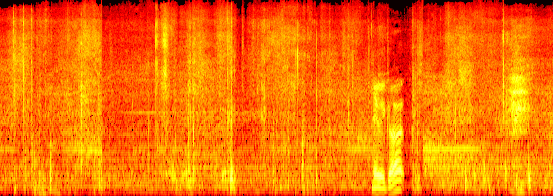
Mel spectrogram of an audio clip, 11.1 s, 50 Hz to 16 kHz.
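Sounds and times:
low steady hum: 0:00.0 - 0:11.0
rope scraping: 0:00.2 - 0:07.5.

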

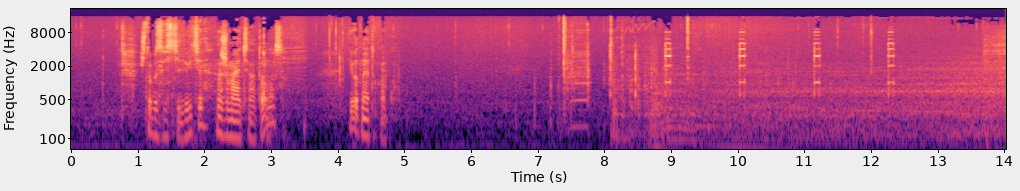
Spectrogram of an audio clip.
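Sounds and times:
car engine starting and idling: 0:07.4 - 0:14.0.

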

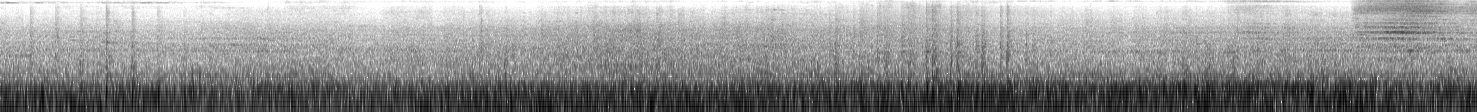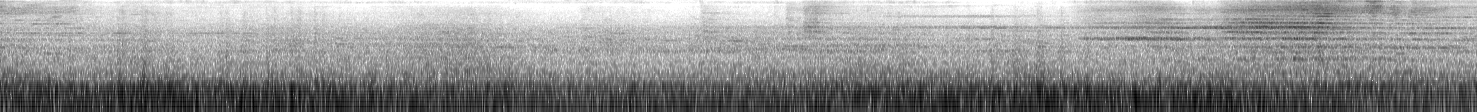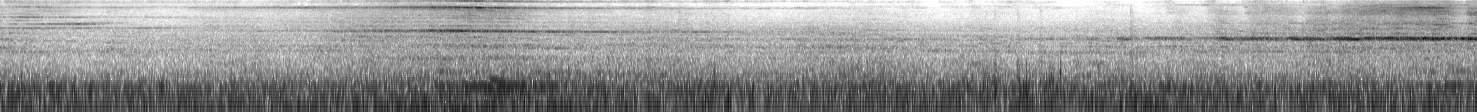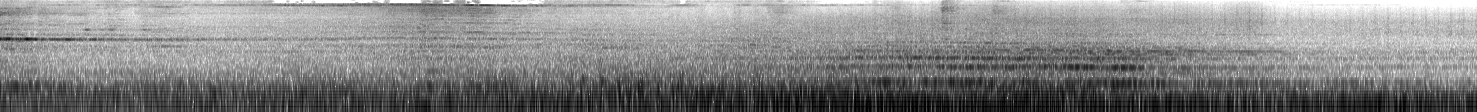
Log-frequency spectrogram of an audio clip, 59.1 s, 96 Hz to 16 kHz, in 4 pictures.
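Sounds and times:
steel wheels rumbling on rail: 0:00.0 - 0:59.0
high-pitched wheel squeal: 0:13.5 - 0:15.7, 0:22.7 - 0:37.8, 0:40.4 - 0:50.6.

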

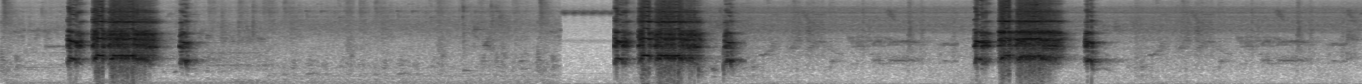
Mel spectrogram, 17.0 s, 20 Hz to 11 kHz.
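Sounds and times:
rooster crowing: 0:00.2 - 0:05.4, 0:07.6 - 0:09.5, 0:10.8 - 0:14.0, 0:15.5 - 0:17.0.

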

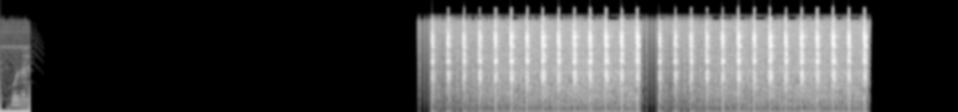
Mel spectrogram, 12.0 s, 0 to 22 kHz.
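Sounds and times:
clock ticking fast: 0:05.2 - 0:10.9.

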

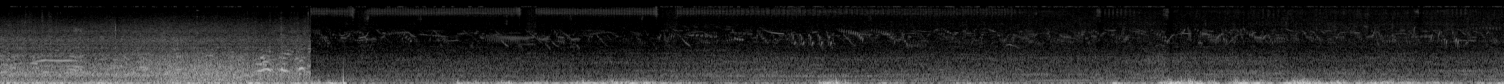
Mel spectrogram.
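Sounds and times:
birds and insects chirping: 0:00.0 - 0:15.0.

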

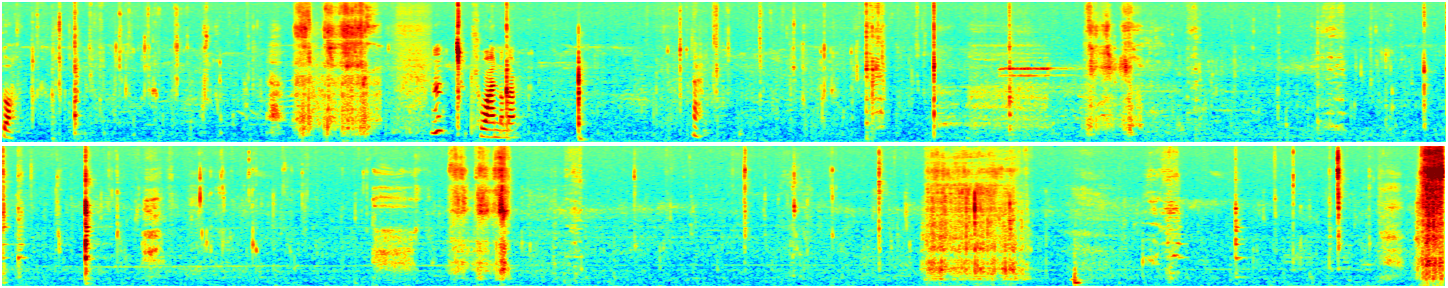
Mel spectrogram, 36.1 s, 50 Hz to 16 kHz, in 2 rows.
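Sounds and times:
person slurping soup: 0:03.7 - 0:05.4, 0:29.6 - 0:31.0, 0:35.8 - 0:36.0.

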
